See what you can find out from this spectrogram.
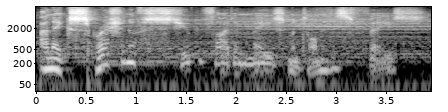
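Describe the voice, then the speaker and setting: A man's voice: high-pitched, expressive, unhurried, creaky, noisy background. A man reading a horror story as an audiobook narrator, theatrical, emphatic and formal in his delivery. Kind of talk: dramatic scripted horror narration.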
